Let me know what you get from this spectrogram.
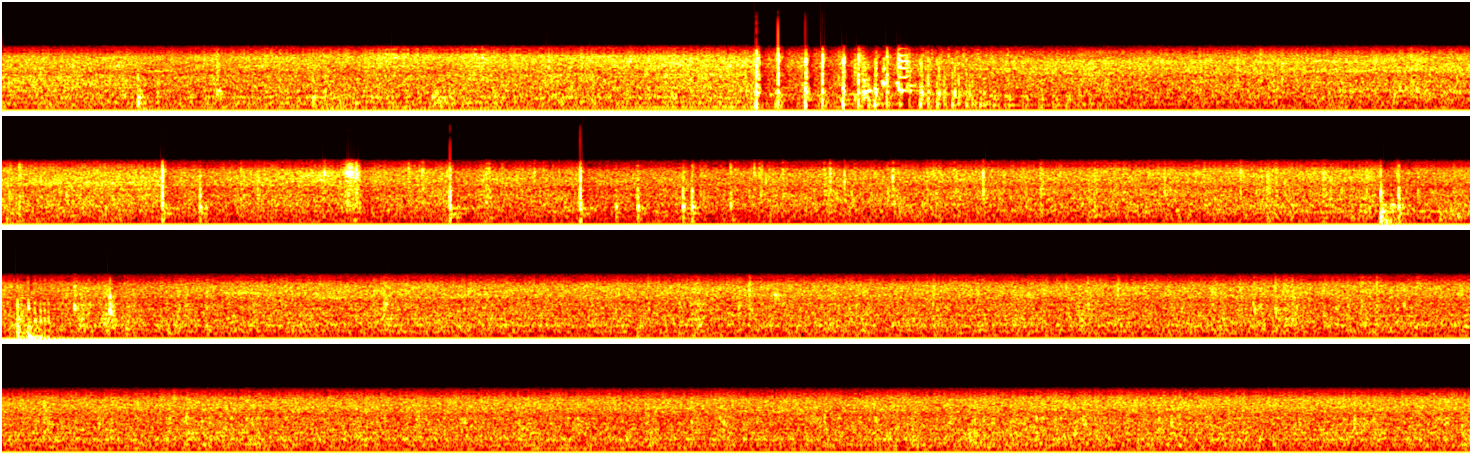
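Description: Steady rain falling, an even hiss. A few sharp ticks and knocks come about four seconds in and again around eight to fifteen seconds in.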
